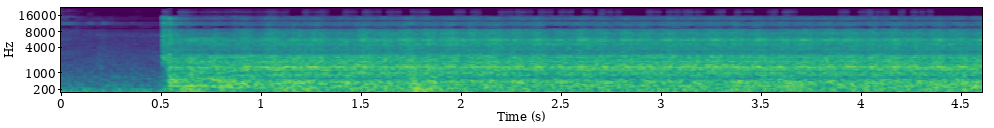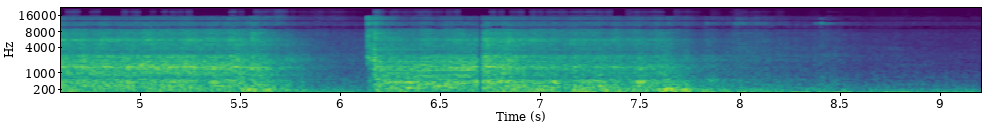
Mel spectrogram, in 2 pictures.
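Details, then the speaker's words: Classic Mini being cranked with the electrics on and about half a tank of fuel: the starter spins steadily, pauses and cranks again but never catches. Fuel is smelled and the pump is heard, but there seems to be no spark, so it will not start. "Doesn't sound like it's sparking, but there is fuel there. I can smell it. I can smell it."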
